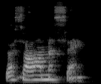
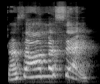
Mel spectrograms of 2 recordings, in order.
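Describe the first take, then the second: First: Much softer, under the breath; muttered aside. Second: Louder and higher, pointed; emphatic repeat. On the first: Streamer to chat, first under the breath, much softer. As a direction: say it half to yourself, much softer. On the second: Streamer to chat, repeating it louder and higher for emphasis. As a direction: say it out loud this time, louder and higher. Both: Real, not acted.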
